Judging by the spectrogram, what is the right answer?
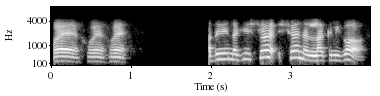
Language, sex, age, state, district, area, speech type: Manipuri, female, 45-60, Manipur, Senapati, rural, conversation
